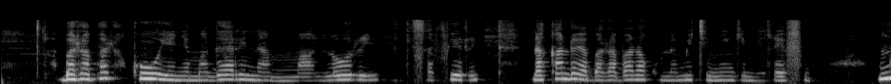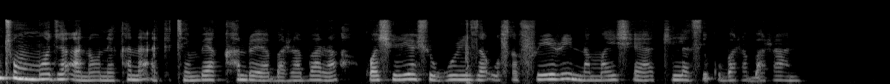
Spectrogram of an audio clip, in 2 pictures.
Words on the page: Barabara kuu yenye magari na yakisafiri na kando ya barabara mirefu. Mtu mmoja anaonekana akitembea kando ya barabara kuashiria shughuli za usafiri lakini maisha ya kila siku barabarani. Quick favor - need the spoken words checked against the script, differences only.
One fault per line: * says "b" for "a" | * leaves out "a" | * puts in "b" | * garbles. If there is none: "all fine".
* puts in "malori"
* puts in "kuna miti mingi"
* says "na" for "lakini"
